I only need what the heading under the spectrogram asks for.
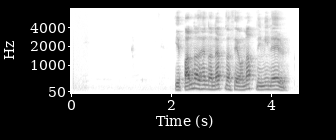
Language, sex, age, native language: Icelandic, male, 20-29, Icelandic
